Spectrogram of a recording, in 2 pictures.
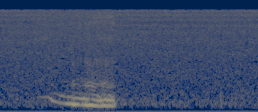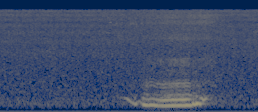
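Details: Two quiet, low, snoring-like snorts from an awake, contented cat who makes this noise when feeling smug; she is not asleep. Snoring-like snort in an awake cat.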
